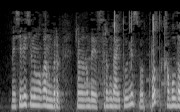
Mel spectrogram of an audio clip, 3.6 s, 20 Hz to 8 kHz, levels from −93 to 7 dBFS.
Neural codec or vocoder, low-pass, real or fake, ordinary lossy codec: none; 7.2 kHz; real; MP3, 24 kbps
